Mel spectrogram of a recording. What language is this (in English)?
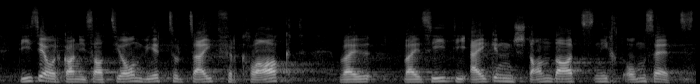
Swiss German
